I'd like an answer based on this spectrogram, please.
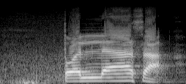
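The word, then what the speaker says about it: طلّاسة: ഹിബർ മഷി ഹിബർ മഷി ത്വല്ലാസ ത്വല്ലാസ വെറും താ എന്നല്ല ത എന്ന് പറയരുത് ത്വ ത്വ ത്വ എന്ന് പറഞ്ഞ ഫുൾ ശബ്ദം ഫുൾ വോളിയം ത്വല്ലാസ ഡസ്റ്റർ ത്വല്ലാസ ഡസ്റ്റർ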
